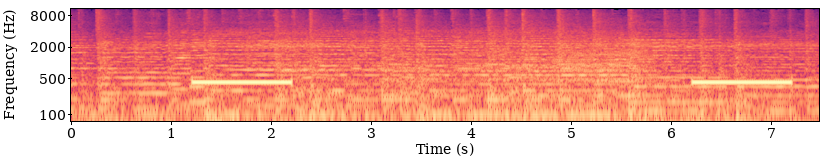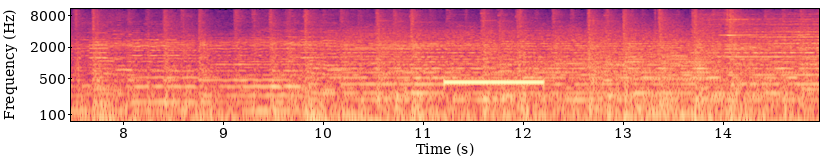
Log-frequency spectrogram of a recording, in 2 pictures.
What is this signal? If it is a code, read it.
Ringback tone (Europe, 425 Hz), with noise.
